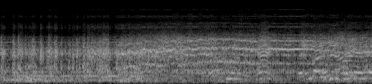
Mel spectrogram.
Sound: Gammera screeching

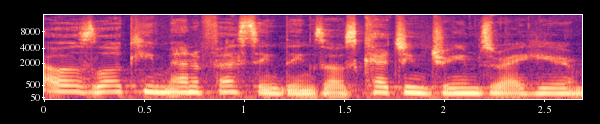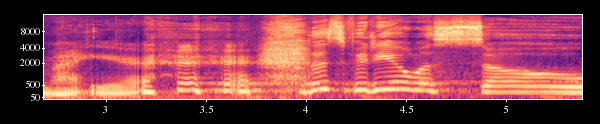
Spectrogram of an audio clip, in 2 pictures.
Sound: laughs

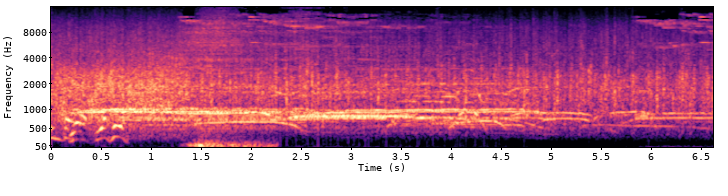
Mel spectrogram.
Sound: audience applauding and cheering

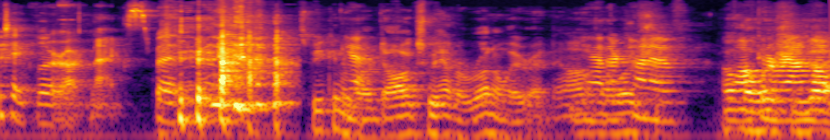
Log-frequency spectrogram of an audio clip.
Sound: laughs

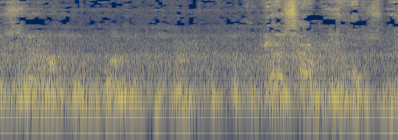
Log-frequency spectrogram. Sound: car noise

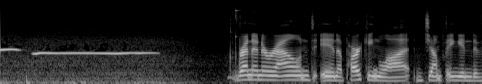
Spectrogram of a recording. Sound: whistles

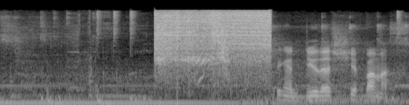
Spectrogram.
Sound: air compressor blows

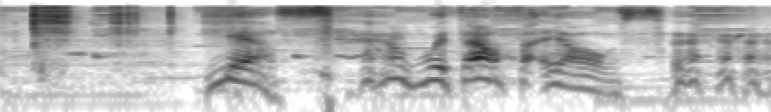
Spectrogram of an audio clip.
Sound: laughs

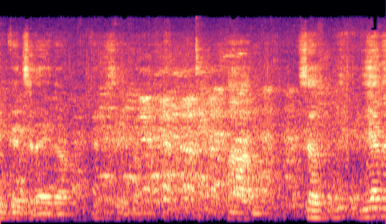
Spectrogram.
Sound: audience laughs

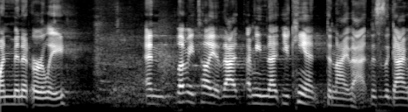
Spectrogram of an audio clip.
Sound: laughter

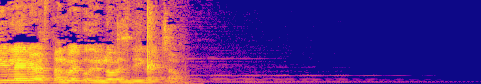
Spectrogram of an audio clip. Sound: in foreign language

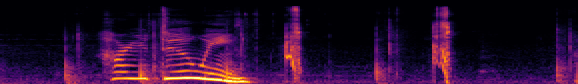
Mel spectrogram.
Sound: kisses

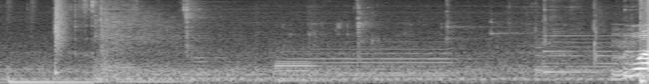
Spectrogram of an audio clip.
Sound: food crunching; playful music

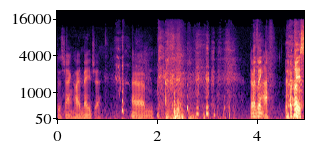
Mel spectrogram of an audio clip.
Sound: laughter

